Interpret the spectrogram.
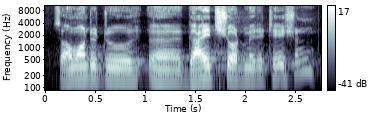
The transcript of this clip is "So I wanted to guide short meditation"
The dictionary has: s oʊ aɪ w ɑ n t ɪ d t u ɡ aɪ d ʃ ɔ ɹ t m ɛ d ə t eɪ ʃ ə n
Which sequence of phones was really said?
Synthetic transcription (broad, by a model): s oʊ aɪ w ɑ n t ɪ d t u ɡ aɪ d ʃ ɔ ɹ t m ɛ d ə t eɪ ʃ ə n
